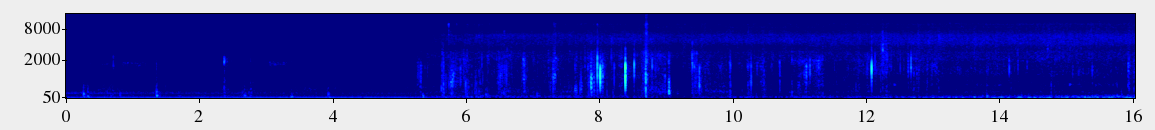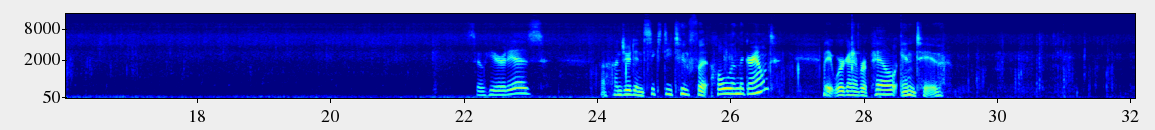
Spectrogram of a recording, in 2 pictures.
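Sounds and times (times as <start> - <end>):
footsteps on leaf litter: 5.2 - 14.7, 21.6 - 32.0
steady high hiss: 5.2 - 32.0.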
